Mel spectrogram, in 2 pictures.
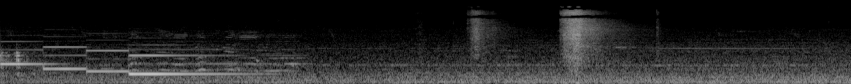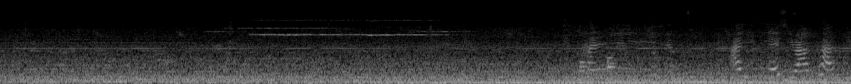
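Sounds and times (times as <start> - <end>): train locomotive rumbling: 0.0 - 17.0
short sharp hiss: 4.7 - 6.4
faint high wheel squeal: 10.5 - 13.2.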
